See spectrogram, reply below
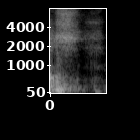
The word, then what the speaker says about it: Geis: G-E-I-S. I think it's Gesh. Gesh. It's pronounced okay. Gesh.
